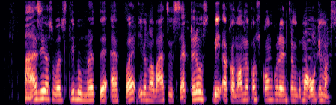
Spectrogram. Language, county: Lithuanian, Vilnius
